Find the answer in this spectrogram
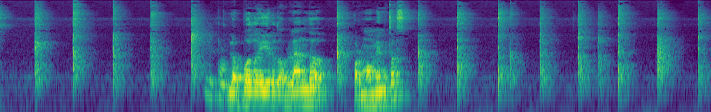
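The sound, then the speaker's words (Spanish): A man claps his hands to demonstrate musical rhythm, sharp claps repeating at a steady, moderate beat with occasional quicker doubled claps. He speaks briefly over the middle while the clapping pauses, then the steady claps resume. “Son sonidos, en este, este ejemplo fueron este, mis palmas, pues es un tambor o puede ser cualquier otra cosa, sonidos interpretándose a ciertos intervalos de tiempo, ¿no?”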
